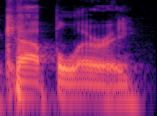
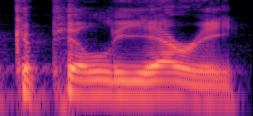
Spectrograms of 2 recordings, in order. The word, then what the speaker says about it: capillary: It's not the capillary, it's the capillary. Okay. And we pronounce it capillary.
